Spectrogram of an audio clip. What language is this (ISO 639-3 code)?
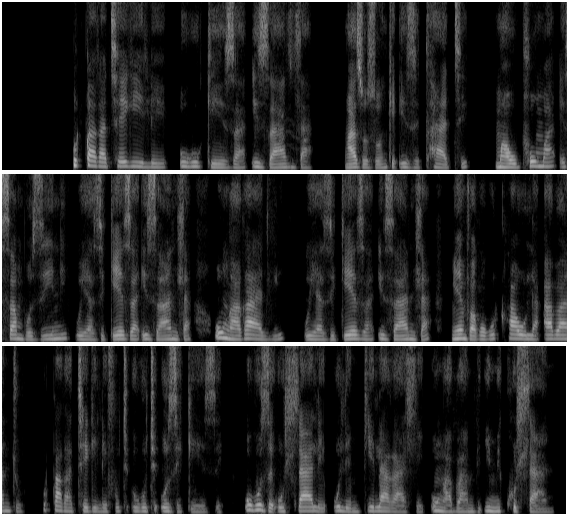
nde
